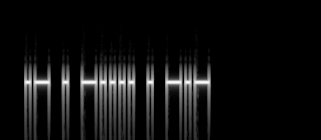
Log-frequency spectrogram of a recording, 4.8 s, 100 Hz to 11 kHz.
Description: Morse code, heard as a keyed tone, about 17 wpm, 700 Hz. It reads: AE6EK
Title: USA Call Signs - 5 Characters - Repeated 3x - 17wpm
